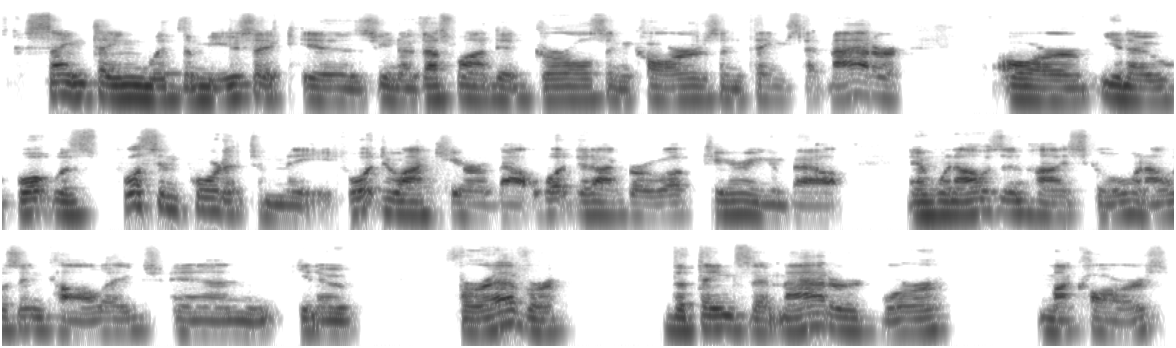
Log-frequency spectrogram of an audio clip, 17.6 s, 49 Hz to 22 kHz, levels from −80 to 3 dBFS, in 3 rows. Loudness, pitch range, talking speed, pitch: -25 LUFS, 105-120 Hz, 215 wpm, 115 Hz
